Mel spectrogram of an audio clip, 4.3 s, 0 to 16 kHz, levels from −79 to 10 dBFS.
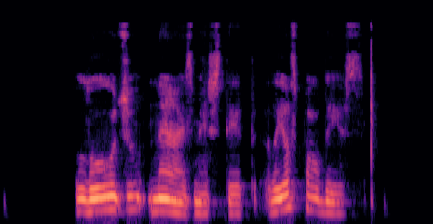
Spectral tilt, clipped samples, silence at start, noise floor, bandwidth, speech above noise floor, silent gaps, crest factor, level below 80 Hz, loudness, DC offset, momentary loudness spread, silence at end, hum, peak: -5.5 dB/octave; under 0.1%; 0.75 s; -86 dBFS; 11.5 kHz; 69 dB; none; 16 dB; -68 dBFS; -18 LUFS; under 0.1%; 17 LU; 0.75 s; none; -2 dBFS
